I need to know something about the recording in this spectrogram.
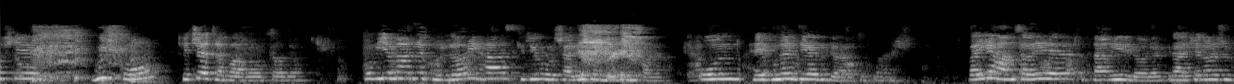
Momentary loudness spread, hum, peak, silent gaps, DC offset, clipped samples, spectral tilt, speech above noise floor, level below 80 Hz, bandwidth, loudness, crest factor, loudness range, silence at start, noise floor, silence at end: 14 LU; none; -4 dBFS; none; under 0.1%; under 0.1%; -4.5 dB/octave; 33 dB; -54 dBFS; 7 kHz; -21 LUFS; 18 dB; 4 LU; 0 s; -55 dBFS; 0 s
